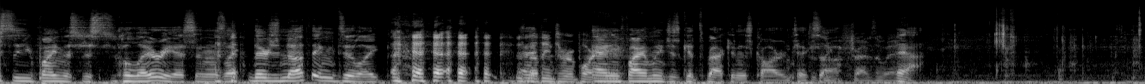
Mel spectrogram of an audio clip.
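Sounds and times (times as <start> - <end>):
speech: 0.0 - 9.3
low hum: 0.0 - 11.4
laughter: 3.9 - 5.3
chewing crunchy mini tacos: 9.4 - 11.4.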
